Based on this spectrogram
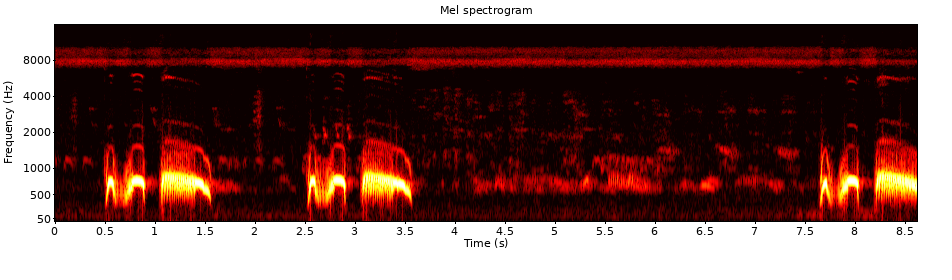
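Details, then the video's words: Spotted dove singing three hoarse phrases about two to four seconds apart, each a quick double-kinked coo run into a long, drawn-out falling coo, with a quiet background between. "เสียงนกเขาใหญ่/suara burung tekukur"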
